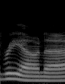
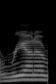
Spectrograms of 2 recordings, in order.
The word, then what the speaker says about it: Riona: hello my name is Rihanna I used to her pronouns uh yeah Rihanna rhymes with Fiona if that's helpful um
